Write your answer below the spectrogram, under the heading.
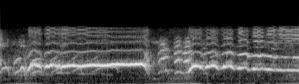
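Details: A male Yellow-crowned Amazon gives a long, nasal, slightly wavering tone, then a shorter broken phrase that drifts lower, in what sounds like a small room, on getting a toy parrot as a Christmas present.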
